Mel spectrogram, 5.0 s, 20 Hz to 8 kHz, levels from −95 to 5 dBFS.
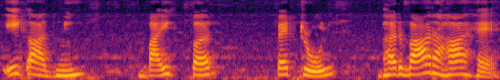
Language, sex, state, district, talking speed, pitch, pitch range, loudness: Hindi, female, Madhya Pradesh, Dhar, 95 wpm, 235 Hz, 200-250 Hz, -15 LUFS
